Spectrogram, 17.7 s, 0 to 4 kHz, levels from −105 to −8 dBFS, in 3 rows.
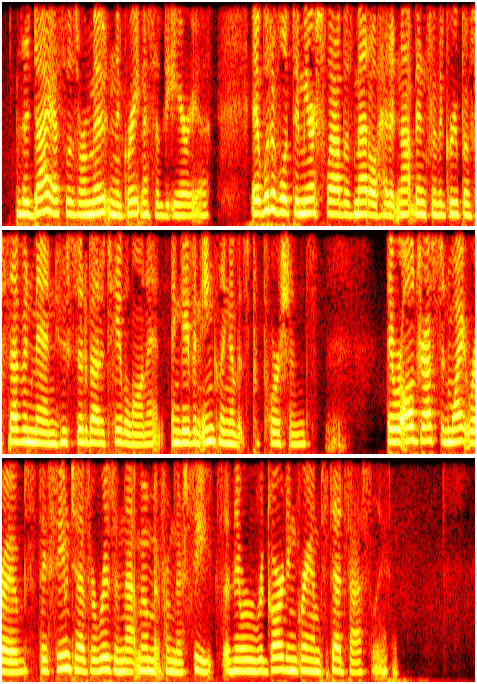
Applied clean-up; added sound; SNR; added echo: neural mask model Resemble Enhance denoiser.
